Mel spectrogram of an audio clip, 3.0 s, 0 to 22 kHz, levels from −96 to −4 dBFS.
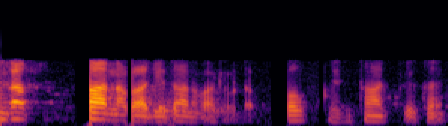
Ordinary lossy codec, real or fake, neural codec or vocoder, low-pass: none; real; none; 3.6 kHz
